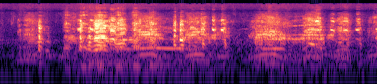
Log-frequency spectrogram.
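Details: Two African geese in a backyard with other waterbirds, calling close and loud with rough, braying honks in two main bursts, the second starting after a short pause, against a fairly quiet background.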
